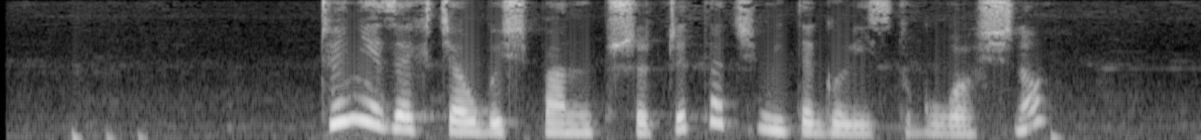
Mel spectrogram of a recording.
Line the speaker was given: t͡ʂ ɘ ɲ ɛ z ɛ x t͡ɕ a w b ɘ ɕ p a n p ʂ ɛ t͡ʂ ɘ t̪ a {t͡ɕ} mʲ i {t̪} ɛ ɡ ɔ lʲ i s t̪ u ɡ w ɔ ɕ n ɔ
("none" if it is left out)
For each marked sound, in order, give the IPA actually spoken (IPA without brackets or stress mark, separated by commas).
t͡ɕ, t̪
